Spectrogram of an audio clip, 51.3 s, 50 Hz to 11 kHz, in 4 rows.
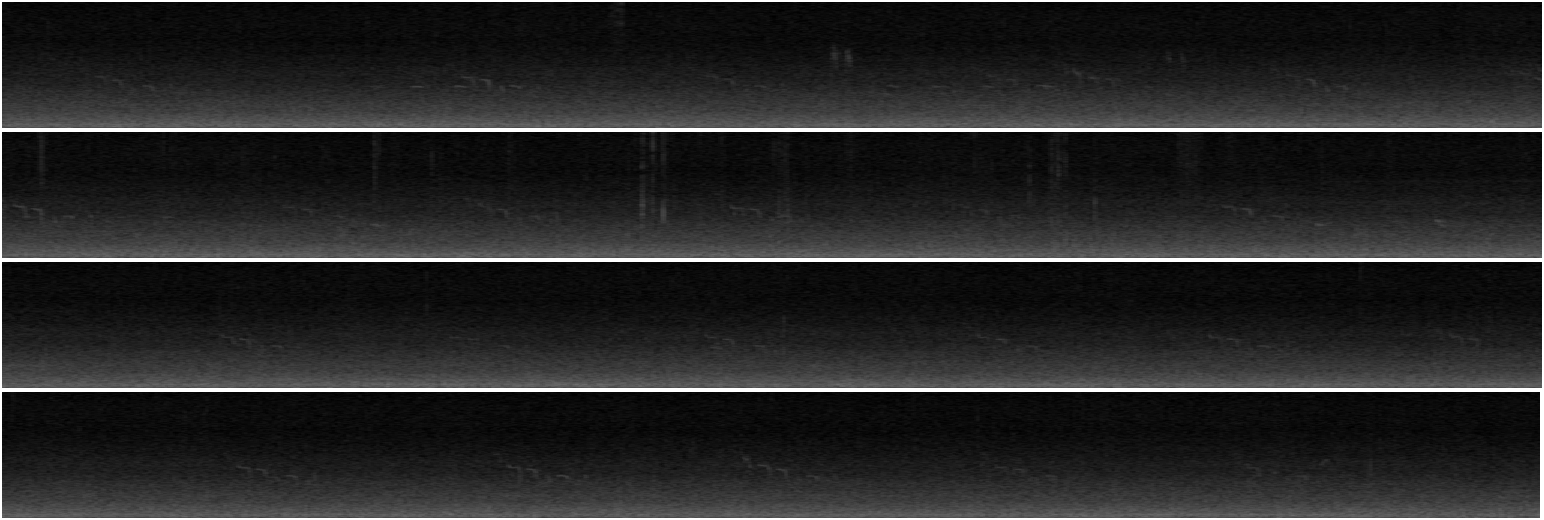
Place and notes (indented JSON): {
  "title": "太麻里鄉金崙溪, Taitung County - stream sound",
  "date": "2018-04-01 16:38:00",
  "description": "stream sound, On the river bank, Bird call\nZoom H2n MS+XY",
  "latitude": "22.53",
  "longitude": "120.94",
  "altitude": "40",
  "timezone": "Asia/Taipei"
}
